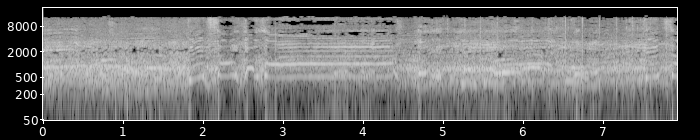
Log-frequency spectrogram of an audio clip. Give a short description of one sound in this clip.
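A crowd of people chatters and murmurs outdoors.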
